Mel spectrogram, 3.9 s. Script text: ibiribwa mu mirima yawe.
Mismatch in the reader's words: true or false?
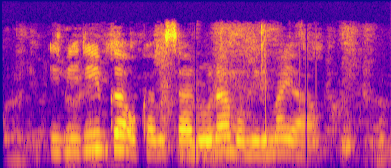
true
